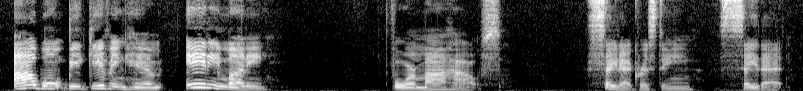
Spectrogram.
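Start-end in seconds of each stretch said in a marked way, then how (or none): 0.1-5.0 put-on firm voice, slow and deliberate. Quoting Christine's line about her house: Christine's sister voice. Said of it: "I'm gonna say that again".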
